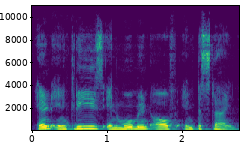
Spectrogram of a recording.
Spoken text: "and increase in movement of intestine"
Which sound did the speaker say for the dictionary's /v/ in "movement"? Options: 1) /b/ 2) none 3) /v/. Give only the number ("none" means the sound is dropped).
2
